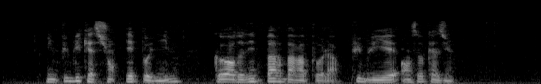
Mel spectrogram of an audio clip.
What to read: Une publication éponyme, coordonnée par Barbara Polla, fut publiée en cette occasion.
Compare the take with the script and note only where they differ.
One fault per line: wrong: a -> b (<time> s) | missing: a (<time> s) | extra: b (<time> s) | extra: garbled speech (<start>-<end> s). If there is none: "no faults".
missing: par (2.5 s)
missing: fut (3.4 s)
missing: cette (4.1 s)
